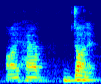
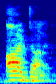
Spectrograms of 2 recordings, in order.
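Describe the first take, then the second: First: Have is spoken as a separate full word. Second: Have is reduced and joined onto I. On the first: The speaker calls it wrong. "Instead of saying this" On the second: The speaker calls it right. "contract them with the subject"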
